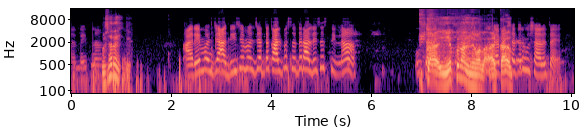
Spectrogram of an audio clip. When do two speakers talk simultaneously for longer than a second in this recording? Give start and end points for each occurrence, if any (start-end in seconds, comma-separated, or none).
7.1-8.8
